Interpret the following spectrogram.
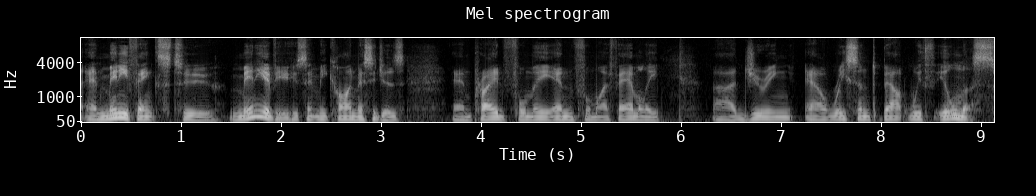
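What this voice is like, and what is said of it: Slightly hoarse, coughy voice. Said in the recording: “hear in my voice from time to time during this podcast that I'm still a little bit hoarse and a bit coughy”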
